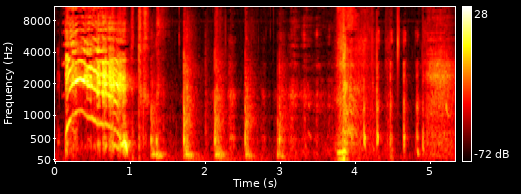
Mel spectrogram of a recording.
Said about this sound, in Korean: 아니 말 사운드가 되게 그럴싸했어요. 네, 네, 네, 진짜 네. 말이 온 줄 알고 제가 잠시 조금 말을 이을 수가 없었다 전해드리고요.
